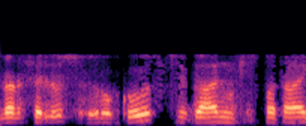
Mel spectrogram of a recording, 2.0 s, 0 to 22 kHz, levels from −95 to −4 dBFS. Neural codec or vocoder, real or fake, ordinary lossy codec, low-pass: codec, 16 kHz in and 24 kHz out, 0.9 kbps, LongCat-Audio-Codec, four codebook decoder; fake; AAC, 16 kbps; 3.6 kHz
